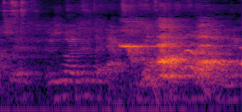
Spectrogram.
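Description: A dog's high-pitched cries, building through the second half and loudest about a second and a half in.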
